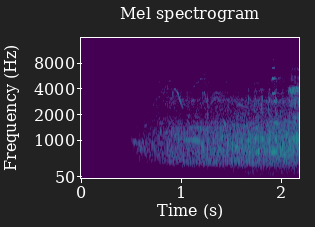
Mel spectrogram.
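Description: Silence for about the first second, then a faint jungle ambience with bird calls fading in and slowly growing louder.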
